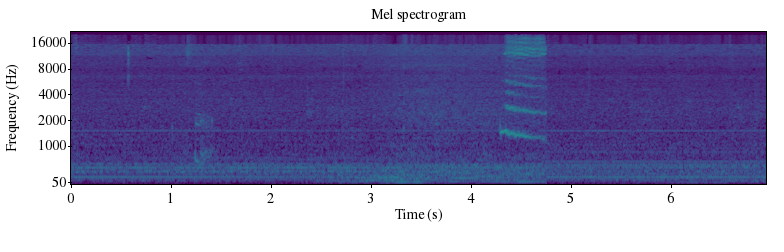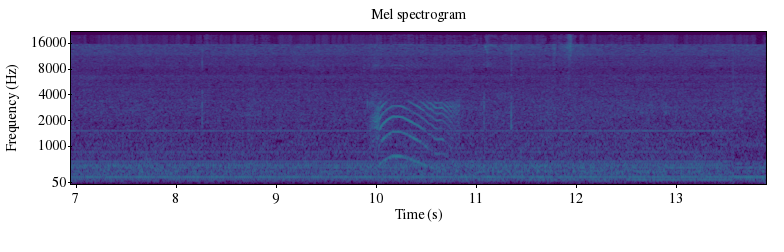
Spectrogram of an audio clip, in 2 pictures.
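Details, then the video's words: A kitten called gembul gives a faint early squeak, a sharp high meow near four and a half seconds, and a clearer arching meow at ten seconds; a low rumble and steady hum run beneath. "baby gembul meow"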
